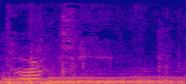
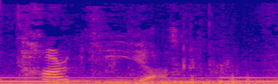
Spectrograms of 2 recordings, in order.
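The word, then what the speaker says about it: Türkiye: Ah sulat ng kanilang and take note we don't pronounce for to say Turkey. It should be Turkia.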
